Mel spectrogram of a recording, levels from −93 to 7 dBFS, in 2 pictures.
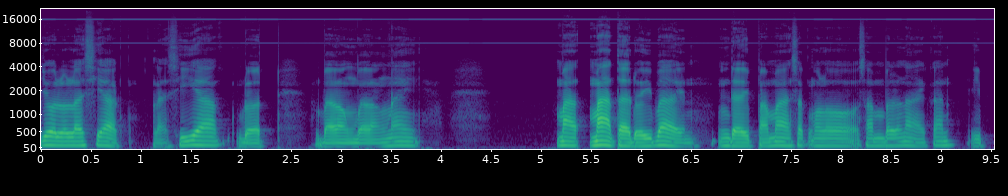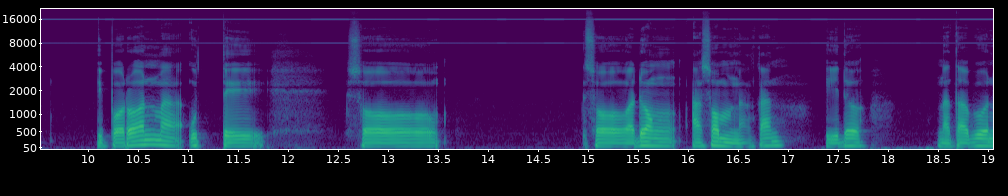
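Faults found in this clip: USB whine, throughout the speech: faint fixed-pitch tone at 8 kHz, strongest at 16 kHz. The 8 kHz microframe-rate series, not mains-hum harmonics, points to USB bus current leaking via power/ground.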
